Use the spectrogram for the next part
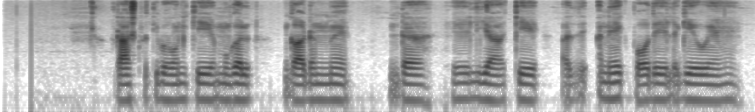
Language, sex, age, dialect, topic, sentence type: Hindi, male, 18-24, Garhwali, agriculture, statement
